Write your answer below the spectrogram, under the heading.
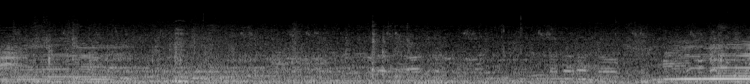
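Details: Cattle being unloaded from a truck at a cow farm low with deep, drawn-out moos over a busy background of rumbling engine noise and voices.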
